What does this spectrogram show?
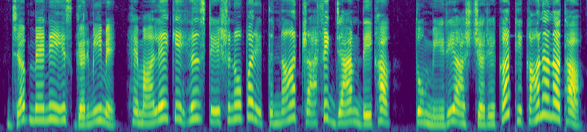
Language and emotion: Hindi, surprised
